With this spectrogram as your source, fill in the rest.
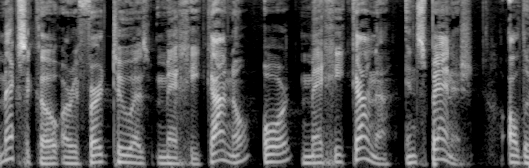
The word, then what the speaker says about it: Mexicano: pronounced as X inflexible it is pronounced as a throaty H in the words Mexico Mexicano and Oaxaca which is a state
